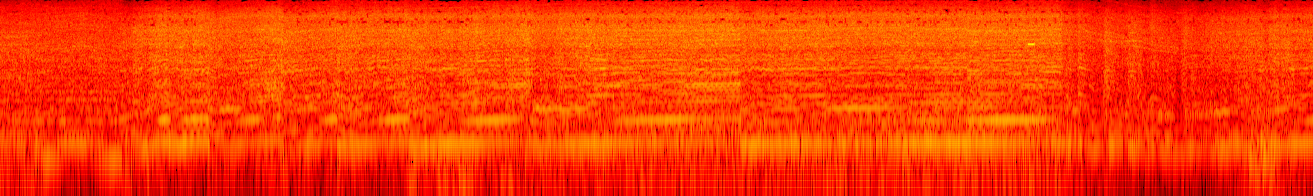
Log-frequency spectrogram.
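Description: A racing car engine screams at high revs, rising in pitch through each gear and dropping at each gear change.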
